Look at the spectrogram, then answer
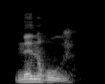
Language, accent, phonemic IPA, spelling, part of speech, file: French, France, /nɛn ʁuʒ/, naine rouge, noun, LL-Q150 (fra)-naine rouge.wav
- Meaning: red dwarf (small, relatively cool star of the main sequence)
